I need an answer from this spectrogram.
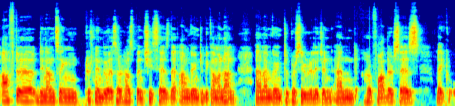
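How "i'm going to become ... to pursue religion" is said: usual speaking voice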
